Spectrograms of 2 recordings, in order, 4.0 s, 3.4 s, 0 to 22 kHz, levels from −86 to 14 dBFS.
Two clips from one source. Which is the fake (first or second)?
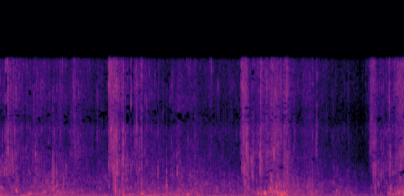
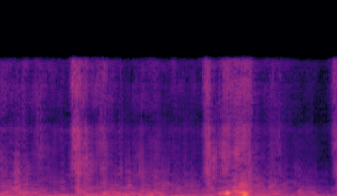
second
